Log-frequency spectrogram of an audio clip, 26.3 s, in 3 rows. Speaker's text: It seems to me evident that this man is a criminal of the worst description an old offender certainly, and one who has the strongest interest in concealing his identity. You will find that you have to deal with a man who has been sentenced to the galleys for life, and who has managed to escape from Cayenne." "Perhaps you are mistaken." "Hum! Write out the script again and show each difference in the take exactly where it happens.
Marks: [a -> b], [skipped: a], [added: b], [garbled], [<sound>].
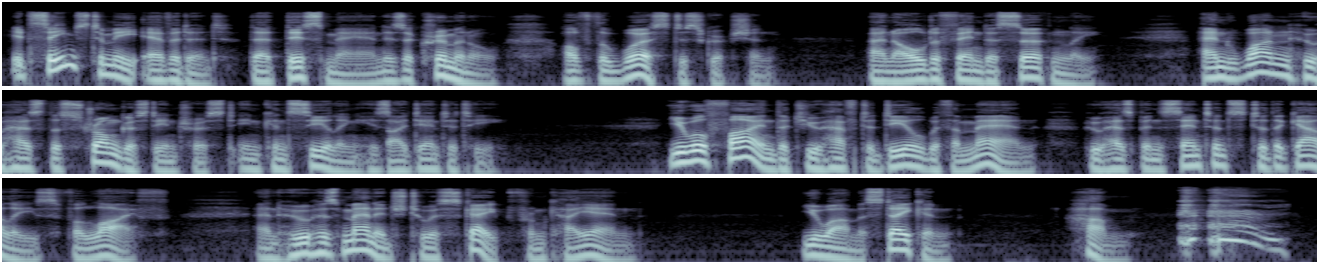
It seems to me evident that this man is a criminal of the worst description an old offender certainly, and one who has the strongest interest in concealing his identity. You will find that you have to deal with a man who has been sentenced to the galleys for life, and who has managed to escape from Cayenne." [skipped: "Perhaps] you are mistaken." "Hum! [throat clearing]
